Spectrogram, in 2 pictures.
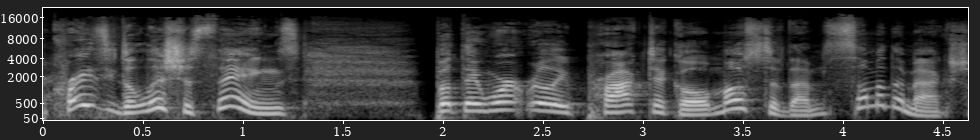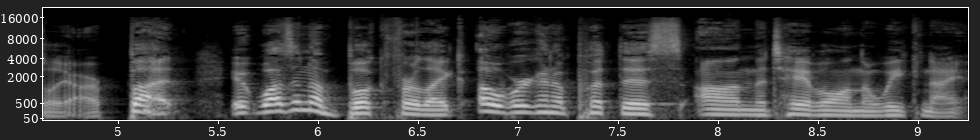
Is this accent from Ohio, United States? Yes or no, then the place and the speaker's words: no; Saginaw, Michigan, United States; my hometown, I'm from Saginaw, Michigan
